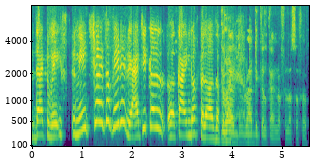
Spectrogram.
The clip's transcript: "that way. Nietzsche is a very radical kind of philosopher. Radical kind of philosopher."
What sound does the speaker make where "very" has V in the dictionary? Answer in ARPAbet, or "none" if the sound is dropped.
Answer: V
